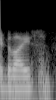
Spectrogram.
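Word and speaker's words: advice: यानी सी वाले को जब आपने प्रोनाउंस करना है ना तो उसके एंड पे स का साउंड आना चाहिए, एडवाइस।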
